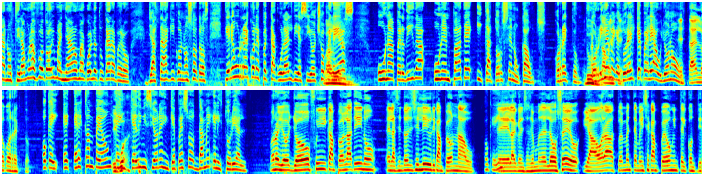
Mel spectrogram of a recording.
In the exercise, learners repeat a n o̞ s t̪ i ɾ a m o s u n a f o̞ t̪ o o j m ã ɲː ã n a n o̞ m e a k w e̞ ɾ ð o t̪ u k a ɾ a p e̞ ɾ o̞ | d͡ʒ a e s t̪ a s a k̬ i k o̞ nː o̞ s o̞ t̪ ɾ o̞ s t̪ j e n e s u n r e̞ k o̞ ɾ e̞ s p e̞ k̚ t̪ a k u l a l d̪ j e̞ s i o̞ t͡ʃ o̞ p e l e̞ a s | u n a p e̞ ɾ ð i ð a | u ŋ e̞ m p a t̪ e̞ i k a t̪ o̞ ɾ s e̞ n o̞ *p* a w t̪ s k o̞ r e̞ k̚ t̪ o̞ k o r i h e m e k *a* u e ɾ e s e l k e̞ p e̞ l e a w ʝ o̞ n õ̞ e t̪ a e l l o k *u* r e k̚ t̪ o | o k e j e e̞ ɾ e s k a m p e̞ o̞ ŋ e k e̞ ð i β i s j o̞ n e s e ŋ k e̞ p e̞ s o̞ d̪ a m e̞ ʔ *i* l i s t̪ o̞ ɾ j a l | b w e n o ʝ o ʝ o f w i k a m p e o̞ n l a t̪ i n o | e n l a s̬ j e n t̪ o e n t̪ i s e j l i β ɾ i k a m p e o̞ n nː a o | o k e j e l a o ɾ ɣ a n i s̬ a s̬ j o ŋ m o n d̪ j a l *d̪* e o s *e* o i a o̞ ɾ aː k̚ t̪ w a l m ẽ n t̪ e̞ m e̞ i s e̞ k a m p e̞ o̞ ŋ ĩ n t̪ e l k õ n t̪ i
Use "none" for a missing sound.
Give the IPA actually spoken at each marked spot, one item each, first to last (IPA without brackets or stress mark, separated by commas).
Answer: k, e, o, e, d̪, e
